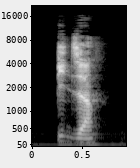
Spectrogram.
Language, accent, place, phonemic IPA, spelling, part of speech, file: French, France, Lyon, /pid.za/, pizza, noun, LL-Q150 (fra)-pizza.wav
- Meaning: pizza (Italian dish)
